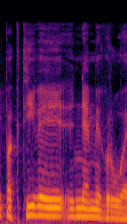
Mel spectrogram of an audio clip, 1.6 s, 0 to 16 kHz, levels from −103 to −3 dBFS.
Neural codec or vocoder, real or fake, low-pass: none; real; 10.8 kHz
